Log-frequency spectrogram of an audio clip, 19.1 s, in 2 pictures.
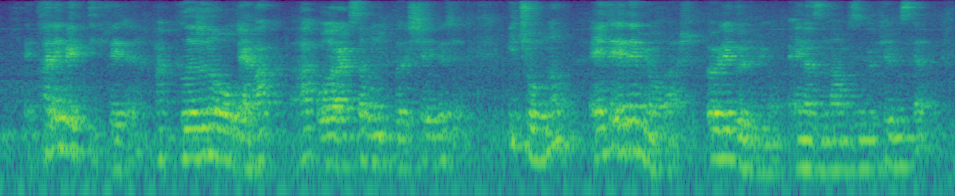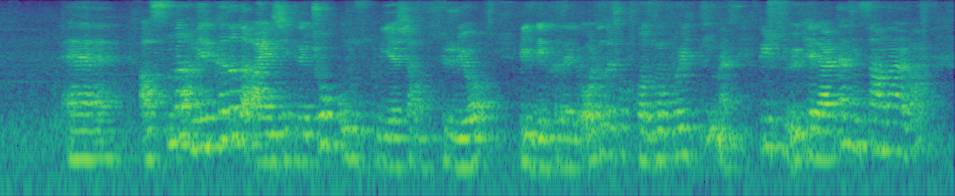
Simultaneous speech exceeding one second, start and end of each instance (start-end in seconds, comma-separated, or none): none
